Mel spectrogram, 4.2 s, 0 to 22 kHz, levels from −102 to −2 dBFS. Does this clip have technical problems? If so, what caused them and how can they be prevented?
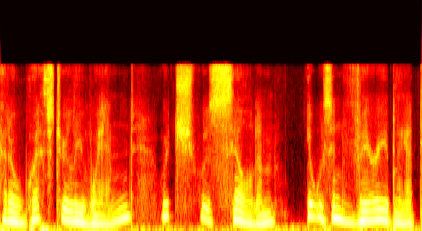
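No, this speech clip has no technical faults.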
